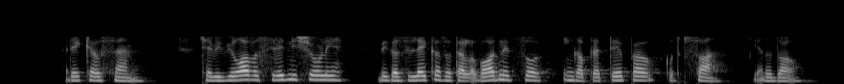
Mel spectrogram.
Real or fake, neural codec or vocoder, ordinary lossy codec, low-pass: fake; codec, 16 kHz, 2 kbps, X-Codec, HuBERT features, trained on LibriSpeech; none; 3.6 kHz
